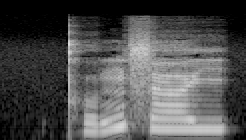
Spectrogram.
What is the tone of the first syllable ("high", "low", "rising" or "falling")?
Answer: rising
